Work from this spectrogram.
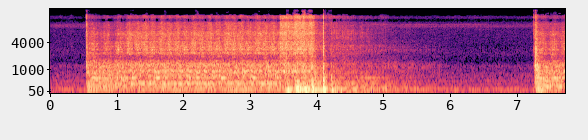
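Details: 1969 Mustang 302 V8 that sat 15 years, firing order uncertain, stuck valve doubted: starter turns engine over in an even chug, about four beats a second, but it never catches; cranks but no start.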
